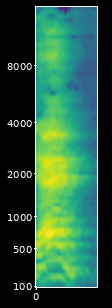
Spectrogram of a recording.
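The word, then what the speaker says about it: damn: डी ए एम एन, डैम, बद्दुआ देना, डैम। अब ये टी साइलेंट कहाँ कहाँ, एच ए एस टी ई एन, हेसन, जल्दी करना।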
